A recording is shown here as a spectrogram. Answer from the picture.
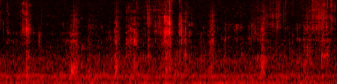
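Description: People eating close to the microphone: chewing and crunching food, with short clicks scattered irregularly through the chewing.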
